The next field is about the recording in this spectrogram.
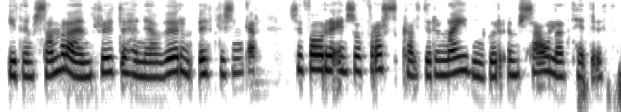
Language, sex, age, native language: Icelandic, female, 30-39, Icelandic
